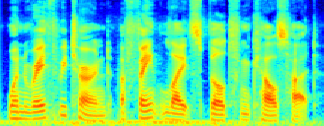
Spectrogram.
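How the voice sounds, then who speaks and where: A man's voice: medium pitch, normal speed. A man reading a fantasy novel aloud as dramatic scripted narration. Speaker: audiobook reader. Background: background music.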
